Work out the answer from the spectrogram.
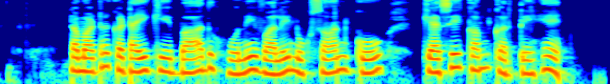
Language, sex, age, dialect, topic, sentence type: Hindi, female, 41-45, Hindustani Malvi Khadi Boli, agriculture, question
